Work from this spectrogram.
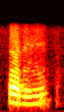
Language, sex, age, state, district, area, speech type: Tamil, female, 60+, Tamil Nadu, Sivaganga, rural, conversation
